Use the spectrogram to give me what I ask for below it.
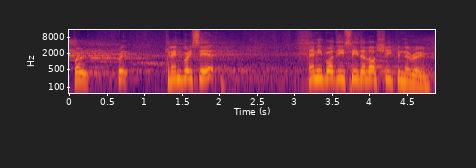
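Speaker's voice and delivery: acting the shepherd, calling for a lost sheep; shepherd searching. Preacher as shepherd calling to the congregation, searching. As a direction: call out to the flock for the missing sheep.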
